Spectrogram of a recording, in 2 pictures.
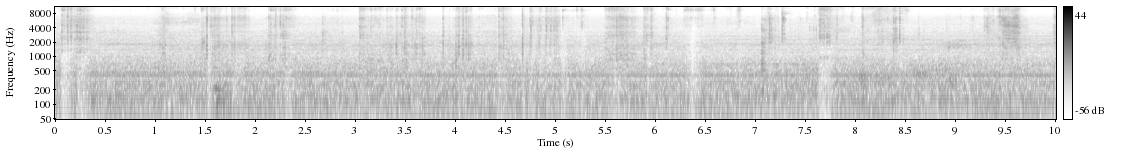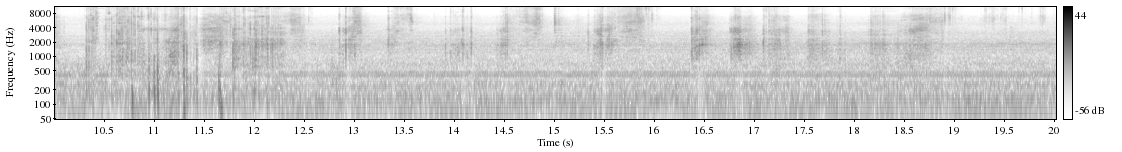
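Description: Coins clinking and clattering in quick, irregular clicks while change is handled at a shop till, busiest about halfway through. A faint steady hum runs underneath.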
